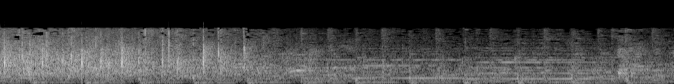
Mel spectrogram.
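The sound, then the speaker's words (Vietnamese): A monastery audience applauds retreat practitioners at the closing ceremony of a summer retreat. Brisk clapping fills the first half, then thins and fades while sustained musical tones carry on beneath. “Xin trân trọng một lần nữa xin toàn thể hậu chúng hãy cho một tràng vỗ tay để chúc mừng.”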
